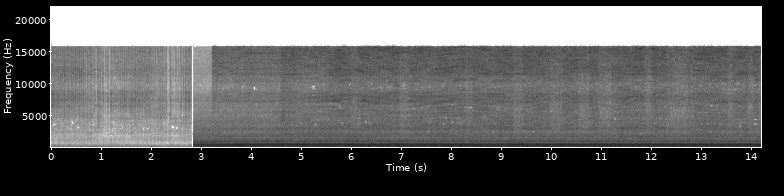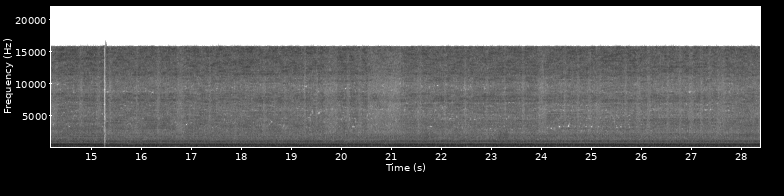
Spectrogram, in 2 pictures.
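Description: Sandpaper rubbing on a resin model car body, then about three seconds in an airbrush compressor starts suddenly and runs steadily. It has a hum and a fast, even low pulsing, with the hiss of the airbrush spraying paint over it.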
